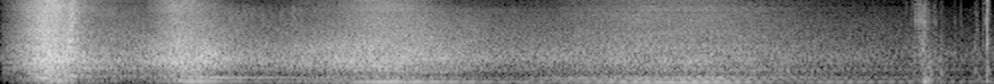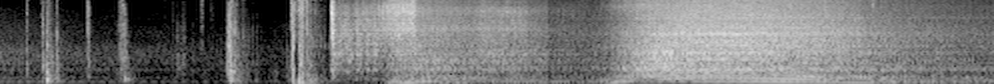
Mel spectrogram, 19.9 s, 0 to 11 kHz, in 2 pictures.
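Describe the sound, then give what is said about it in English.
A 1990 Chevrolet Beretta car engine revs up and down with rising and falling harmonic whines, interrupted midway by a series of sharp clicks and clunks, then accelerates strongly again, loud. “Sounds of regular cars are always in demand, and Chevrolet Beretta 1990 by Big Room Sound delivers.”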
